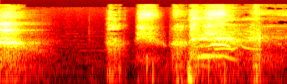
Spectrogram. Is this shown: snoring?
yes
